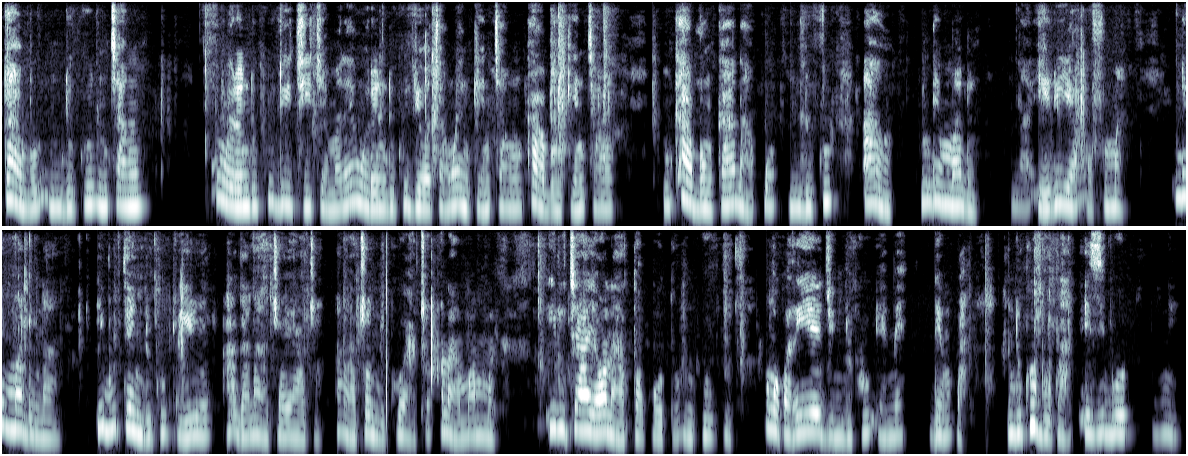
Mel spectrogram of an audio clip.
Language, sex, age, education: Igbo, male, 46-60, tertiary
